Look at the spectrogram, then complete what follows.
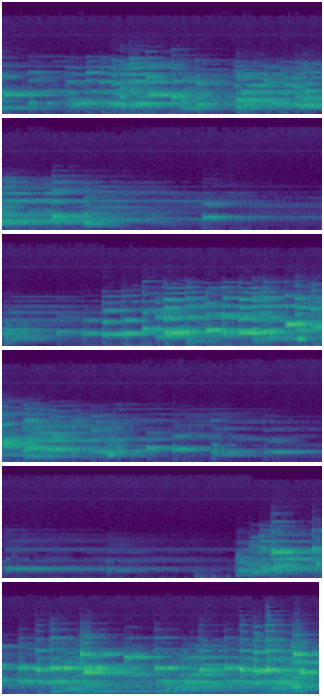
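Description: Background piano music: gentle phrases that die away twice, about nine seconds in and again about twenty-two seconds in, then a fuller passage.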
